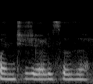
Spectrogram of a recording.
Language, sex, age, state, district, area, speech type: Marathi, female, 18-30, Maharashtra, Amravati, rural, spontaneous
